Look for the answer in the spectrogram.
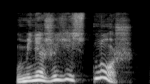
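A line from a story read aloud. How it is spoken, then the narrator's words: Exclaimed. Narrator (Russian): воскликнул Гарри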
